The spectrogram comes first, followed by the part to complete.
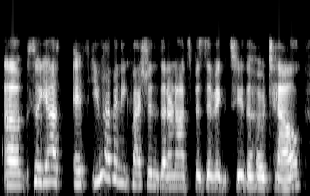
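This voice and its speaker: A woman's voice: mid-range voice, expressive, a little fast, pushed and bright. A woman from New York City with a New York accent, presenting a hotel webinar in a chatty, upbeat, self-deprecating way. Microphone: computer mic on a video call. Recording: muffled, lo-fi video call audio.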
